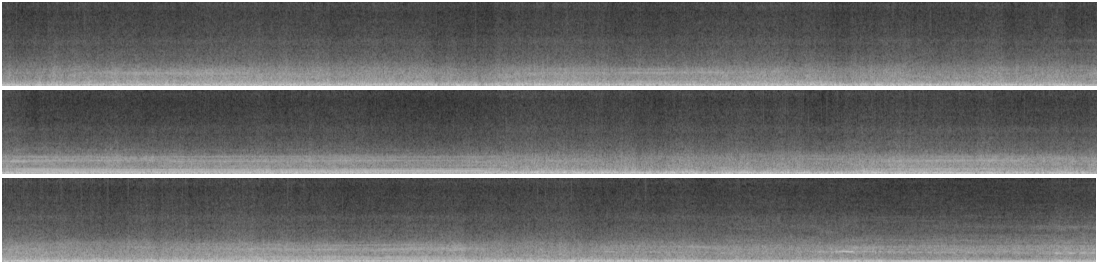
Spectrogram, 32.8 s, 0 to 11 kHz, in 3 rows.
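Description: Motorcycle engine held at highway speed, around 140 km/h, under a heavy rush of wind. Its steady note rises gently in pitch twice as the throttle is eased open, then drops near the end.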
